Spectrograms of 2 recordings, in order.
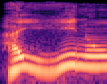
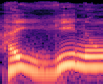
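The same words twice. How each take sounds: Both takes have the same delivery.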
